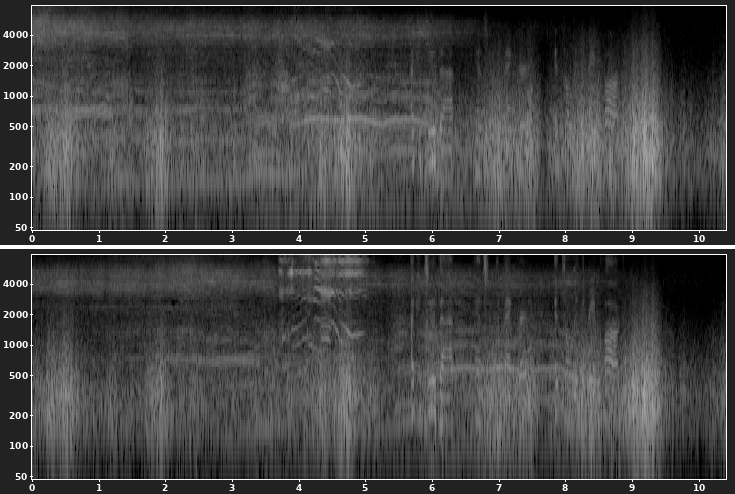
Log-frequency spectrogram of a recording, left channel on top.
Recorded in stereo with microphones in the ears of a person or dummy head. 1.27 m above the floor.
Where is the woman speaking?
75° right (ahead or behind).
